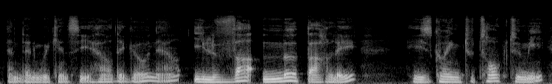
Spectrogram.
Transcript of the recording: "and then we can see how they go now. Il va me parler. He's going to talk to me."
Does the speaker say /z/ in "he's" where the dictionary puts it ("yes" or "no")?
yes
